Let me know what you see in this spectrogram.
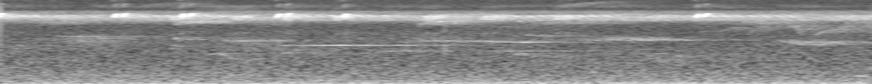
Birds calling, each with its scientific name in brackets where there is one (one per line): White-throated Toucan (Ramphastos tucanus)
Hauxwell's Thrush (Turdus hauxwelli)
Dusky-capped Greenlet (Pachysylvia hypoxantha)
Black-faced Antthrush (Formicarius analis)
